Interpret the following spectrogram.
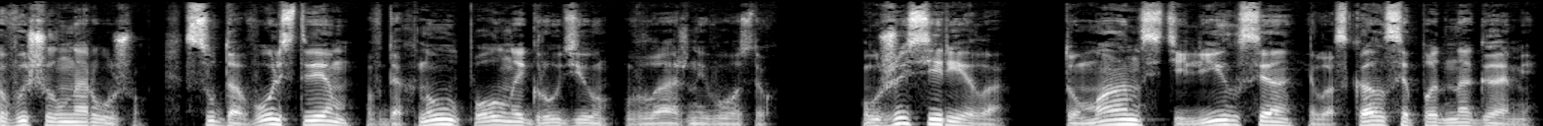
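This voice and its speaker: Audiobook narrator, low male voice with lively intonation. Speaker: audiobook reader. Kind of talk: scripted narration.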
